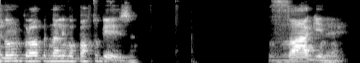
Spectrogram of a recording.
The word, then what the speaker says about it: Wagner: Wagner né, então aqui O w tá fazendo o som de De que? De v, não é isso?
